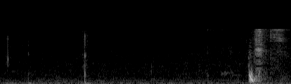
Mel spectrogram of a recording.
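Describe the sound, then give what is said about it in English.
A single sharp sneeze bursts out near the end, fairly loud, following a few seconds of quiet room tone with faint clicks and no talking. “Excuse me for sneezing.”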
